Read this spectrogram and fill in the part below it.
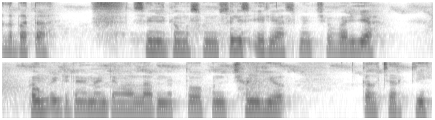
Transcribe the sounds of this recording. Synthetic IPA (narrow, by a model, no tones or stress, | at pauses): ɐlbɐt̪ːa | sinilɡɐmsmsuniseːɾijaːsmɐnt͡ʃʰuʋɐɾija | kɐmĩɳʈɐʈeːnmẽɳʈẽʋaːlabnɐt̪oːkunt͡ʃʰɐnjə | kɐlt͡ʃɐɾki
